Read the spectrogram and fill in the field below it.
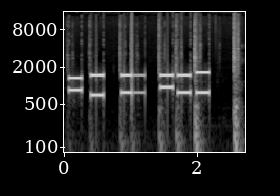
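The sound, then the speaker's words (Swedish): A quick series of telephone keypad tones as a random phone number is dialed, six distinct two-pitch beeps pressed in a steady rhythm, loud, followed by a brief softer click-like sound at the end. “Varje morgon så ringer vi ett random nummer, helt slump, för att försöka komma fram till någon som heter Roland.”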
